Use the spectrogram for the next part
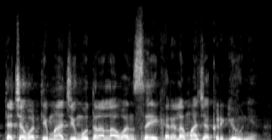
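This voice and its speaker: A man voicing a commanding, impatient king who gives curt orders and fires off sharp questions. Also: fairly high pitch, rapid-fire, voice pushed down, natural voice. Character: commanding middle-aged king, brusque and impatient.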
